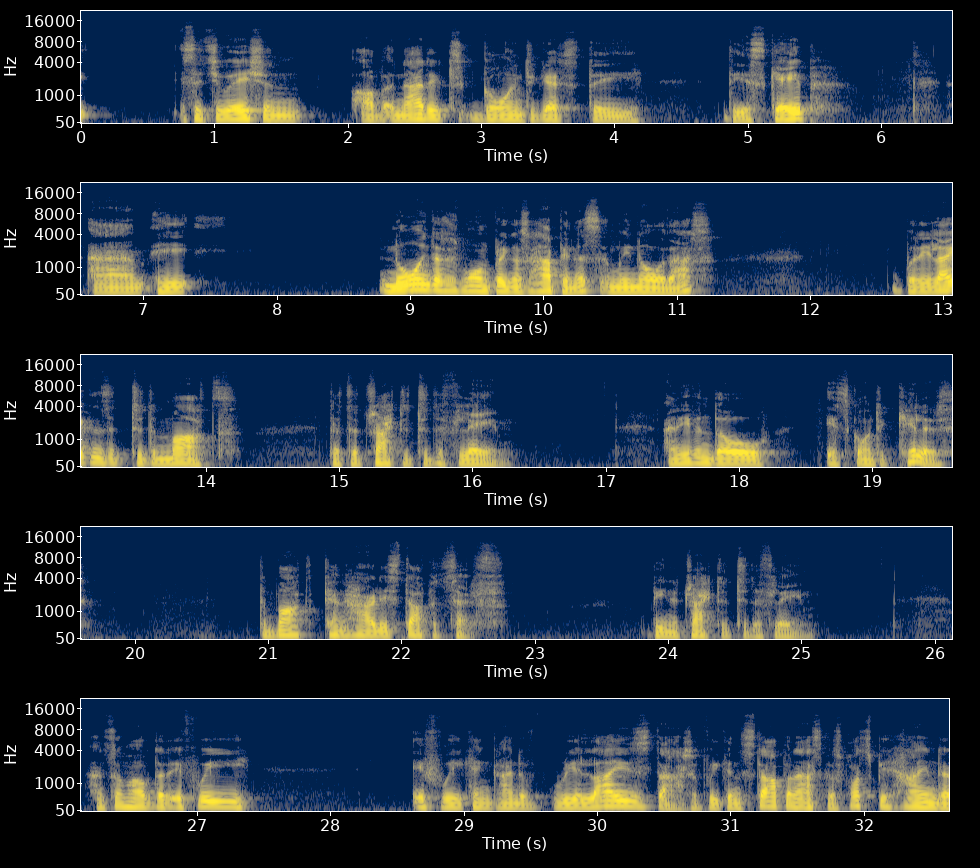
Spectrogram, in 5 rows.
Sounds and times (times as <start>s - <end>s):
Speech: 0.0s - 4.2s, 4.8s - 5.7s, 6.6s - 7.5s, 8.8s - 11.4s, 12.6s - 14.3s, 14.9s - 16.4s, 17.4s - 19.7s, 20.9s - 22.9s, 23.9s - 25.2s, 26.2s - 27.4s, 28.6s - 32.6s.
